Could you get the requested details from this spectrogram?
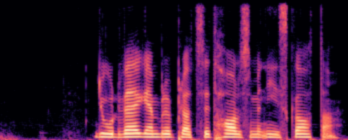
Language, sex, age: Swedish, female, 30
